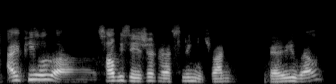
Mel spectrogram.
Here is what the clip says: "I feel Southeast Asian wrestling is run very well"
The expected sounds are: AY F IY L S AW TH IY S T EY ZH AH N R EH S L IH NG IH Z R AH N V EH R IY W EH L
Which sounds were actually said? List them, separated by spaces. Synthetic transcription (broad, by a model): AY F IY L S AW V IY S EY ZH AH N R EH S L IH NG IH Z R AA N V EH R IY W EH L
